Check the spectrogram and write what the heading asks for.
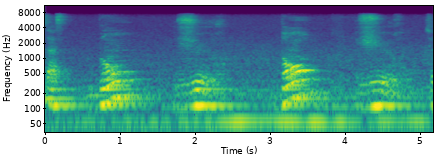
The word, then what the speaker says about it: bonjour: Alright, so now it is pronounced as bonjour.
